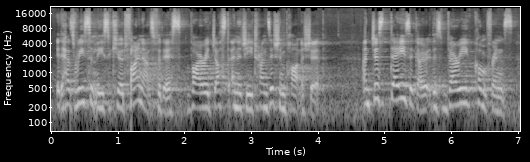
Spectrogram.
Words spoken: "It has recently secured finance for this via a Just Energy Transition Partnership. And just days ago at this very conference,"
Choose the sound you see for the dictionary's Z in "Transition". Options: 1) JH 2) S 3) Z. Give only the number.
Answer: 3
